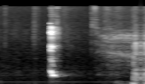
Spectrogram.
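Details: Adult woman with Tourette syndrome, hiccuping-like noises among her vocal tics; vocal tic (hiccup-like).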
